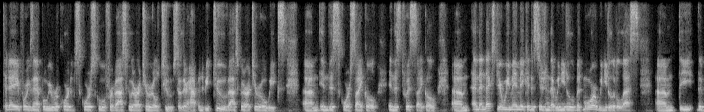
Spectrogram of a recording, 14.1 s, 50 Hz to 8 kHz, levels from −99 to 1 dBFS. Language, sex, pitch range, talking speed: English, male, 105-125 Hz, 230 wpm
